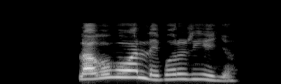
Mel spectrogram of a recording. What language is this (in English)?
Kalenjin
